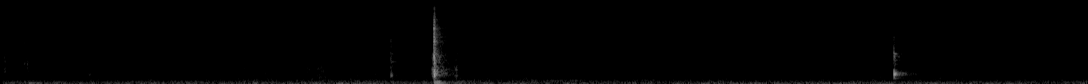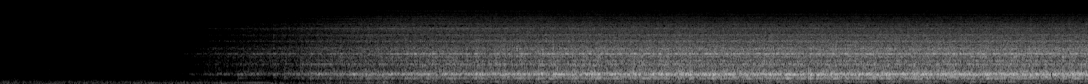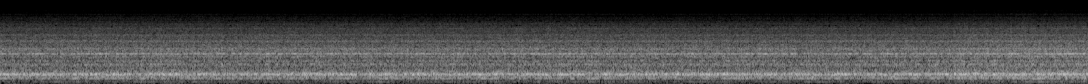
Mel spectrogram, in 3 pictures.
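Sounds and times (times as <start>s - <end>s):
domestic electric kettle boiling: 12.6s - 32.6s.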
